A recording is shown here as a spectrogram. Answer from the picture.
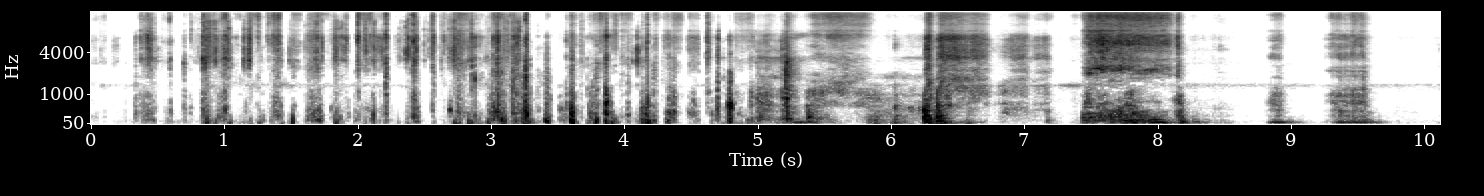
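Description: Cardboard product box being cut and opened: a box cutter runs along the packing tape in a fast series of scratchy clicks, then the cardboard flaps and lid are lifted and slid open with scraping and rustling.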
